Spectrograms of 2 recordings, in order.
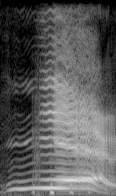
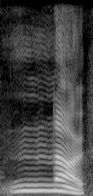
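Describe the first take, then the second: First: Very high, drawn-out no; outraged refusal. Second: First, more restrained no; firm refusal. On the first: Tenant rejecting Tuesday's visit too, high outraged refusal. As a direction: wail the refusal in exaggerated outrage. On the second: Tenant turning down Monday's return visit, restrained refusal. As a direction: refuse firmly without shouting. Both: Retold or imitated.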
